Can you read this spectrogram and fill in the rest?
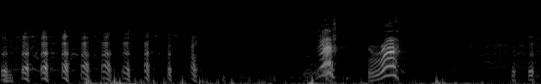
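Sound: small dog yapping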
